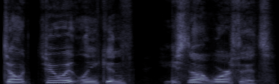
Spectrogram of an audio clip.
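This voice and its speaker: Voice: medium pitch, steady tone, measured pace, fairly bright tone, no room sound, clean studio sound, close to an everyday voice. A performer voicing a blunt, protective young schoolkid in a story reading. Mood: calming. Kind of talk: acted fan fiction reading.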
